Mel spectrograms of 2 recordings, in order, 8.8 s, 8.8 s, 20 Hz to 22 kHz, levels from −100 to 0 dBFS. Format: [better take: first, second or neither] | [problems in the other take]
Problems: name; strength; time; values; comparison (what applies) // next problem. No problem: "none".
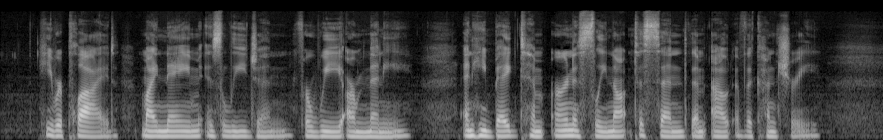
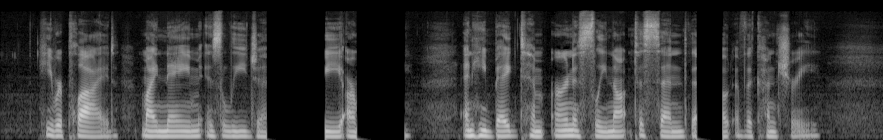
first | audio cutting out; at 2.5 s for 0.5 s, at 3.5 s and at 7 s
